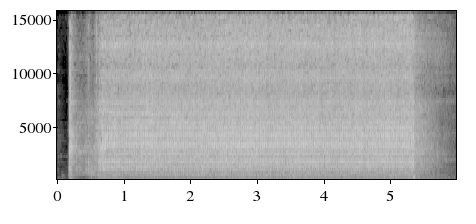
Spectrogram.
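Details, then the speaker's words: Audi A5/A6 3.2L petrol engine, first start after major repair for internal coolant leaks, oil pan redone: brief crank, catches cleanly, steady even idle about five seconds before shutoff; no leaks or engine lights, healthy start. "all right guys so you can see it started double check again make sure no fluid leaking out or smell or anything oil pan looks good"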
